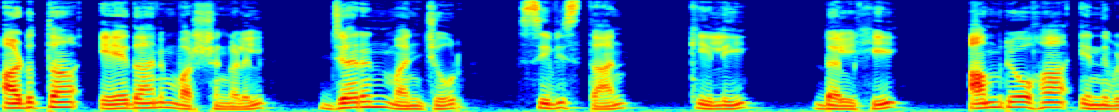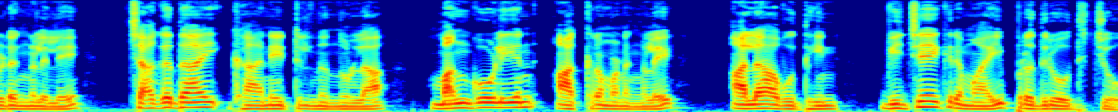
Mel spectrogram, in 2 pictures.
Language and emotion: Malayalam, neutral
